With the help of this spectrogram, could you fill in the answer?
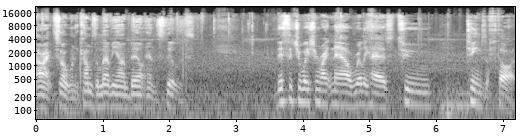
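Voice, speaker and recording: A man with ordinary pitch variation and long, frequent pauses, over music in the background and audible room echo. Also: medium pitch for a man, moderate pace. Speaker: sports commentator. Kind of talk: casual sports commentary.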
